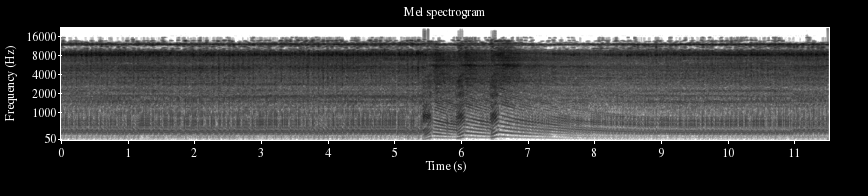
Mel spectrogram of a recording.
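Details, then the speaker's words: Husqvarna 44 chainsaw after a refurb, on its third heat cycle and not tuning out: screams at high speed, then uneven blips and sags midway. Poor running; owner suspects a lower-end vacuum leak, not confirmed. "yeah not uh not a huge fan of the uh carb on this one not yet all right so it's not running right"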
